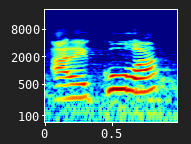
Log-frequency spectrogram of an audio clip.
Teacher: ahí marcas un hiato, o sea, rompes el diptongo de la U y la A, y ahí sí va con un acento.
